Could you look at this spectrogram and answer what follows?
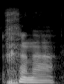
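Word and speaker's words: חנה: Hebrew girl's name, but if you transliterate it into the Latin English letters, it's Chana, and it's pronounced Chana.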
